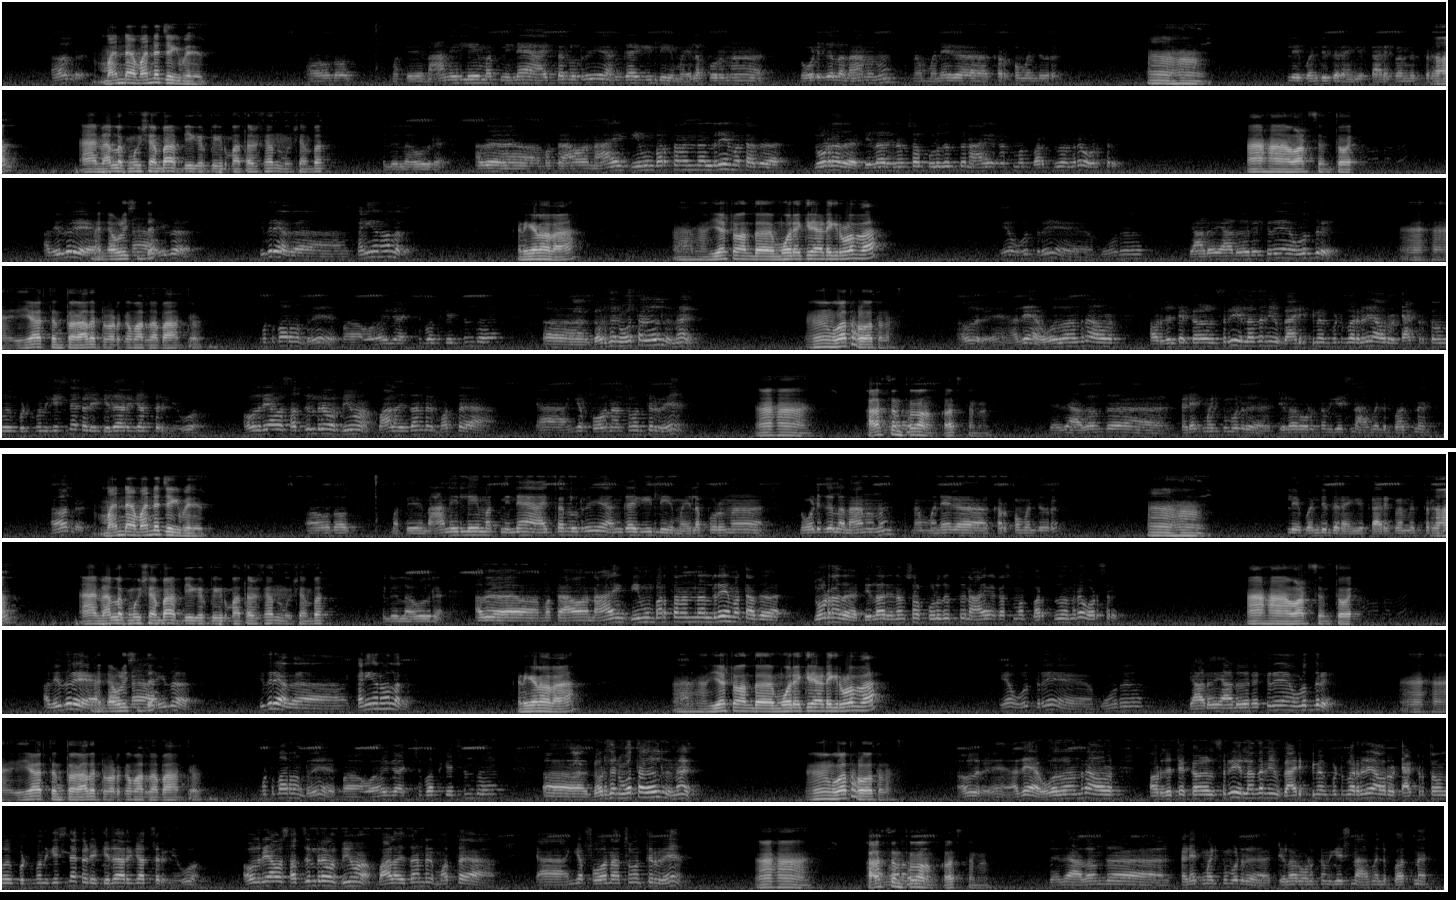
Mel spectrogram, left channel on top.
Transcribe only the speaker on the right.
ಹನ್ರಿ
ಹೌದೌದ್ ಮತ್ತೆ ನಾನ ಇಲ್ಲಿ ಮತ್ತ್ ನಿನ್ನೆ ಆಯ್ತಾರಲ್ರರಿ ಹಂಗಾಗಿ ಇಲ್ಲಿ ಮೈಲಾಪುರನ ನೋಡಿದ್ದಲ್ಲ ನಾನುನು ನಮ್ ಮನ್ಯಾಗ ಕರ್ಕೊ ಬಂದಿವ್ರ
ಬಂದಿದ್ದಾರೆ ಹಂಗೆ ಕಾರ್ಯಕ್ರಮ ಇತ್ತರ್
ಇಲ್ಲಿ
ಇಲ್ಲ ಇಲ್ಲ ಹೌದ್ರಿ ಅದ ಮತ್ ನಾಯಿಗ್ ಭೀಮು ಬರ್ತಾನಂದ ಅಲ್ರಿ ಮತ್ ಅ್ ನೋಡ್ರ ಅದ ತಿಲರ್ ಇನ್ನೊಂದ್ ಸ್ವಲ್ಪ ಉಳ್ದ ನಾಯಿ ಅಕಸ್ಮಾತ್ ಬರ್ತದ ಅಂದ್ರ ಓಡಸ್ರಿ
ಅದು ಇದ್ರಿ
ಇದು ಇದ್ರಿ ಅದ ತನಿಗನ ಹೊಲ ರೀ
ಹಾರಿ
ಏ ಉಳದ್ರಿ ಮೂರ್ ಎರಡು ಎರಡುವರಕ್ರೆ ಉಳದ್ರಿ
ಹ
ಬರನ್ರರಿ ಹೊಗೆ ಹಚ್ಚಿ ಬಂದ್ಗೆಚ್ಚಂದು ಆ ಗೌಡ್ಸನ ಓ್ತದಲ್ರರಿ ನಾಳೆ
ಹೌದ್ರೆ ಅದೇ ಹೋದ ಅಂದ್ರ ಅವ್ರ ಅವ್ರ ಜೊತೆ ಕಳಸ್ರರಿ ಇಲ್ಲಂದ್ರೆ ನೀ ಗಾ ಮೆ ಬಿಟ್ಟ ಬ್ರಿ ಅವರು ಟ್ಯಾಕ್ಟ ತಗೊಂಡ ಹೋಗಬ ಬಿಟ್ಟ ಬಂದ ಕಡೆ ಟಲರ್ ಹತ್ರಿ ನೀವು ಹೌದ್ರ ಅವ ಸಜ್ಲ್ೀ ಅವ್ ಭೀಮ ಬಾಳ ಅನ್ರಿ ಮತ್ತ ಹಗೆ ಫೋನ್ ಹಚ್ುವಂತಿರರಿ
ನೋಡಂಗಿಲ್ಲ
ಅದೇ ಅದ ಅದೊಂದು ಕಡಕ್ ಮಾಡ್ಕೊಂಬ ಬಿಡ್ರಿ ಟಲರ್ ಹೊಡ್ಕ್ ಎಷ್ಟ ಆಮೇಲೆ ಪತ್ನ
